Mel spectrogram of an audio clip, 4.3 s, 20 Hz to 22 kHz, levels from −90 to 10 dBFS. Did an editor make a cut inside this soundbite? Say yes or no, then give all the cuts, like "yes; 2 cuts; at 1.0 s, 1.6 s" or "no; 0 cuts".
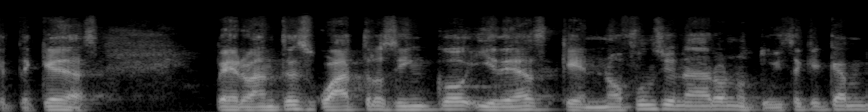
yes; 1 cut; at 1.5 s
